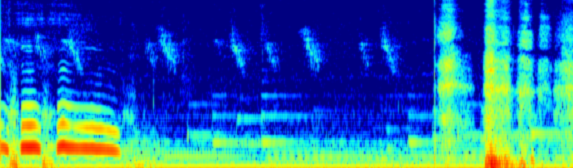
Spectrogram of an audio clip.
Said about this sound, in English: It's evening, and you can hear the night sounds outside. There's some evening birds. Maybe an owl.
